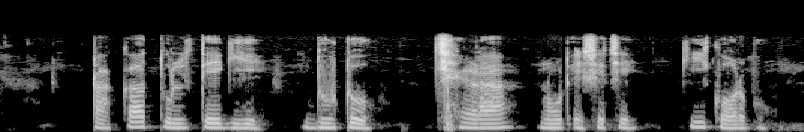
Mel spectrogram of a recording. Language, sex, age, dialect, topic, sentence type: Bengali, male, 25-30, Rajbangshi, banking, question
